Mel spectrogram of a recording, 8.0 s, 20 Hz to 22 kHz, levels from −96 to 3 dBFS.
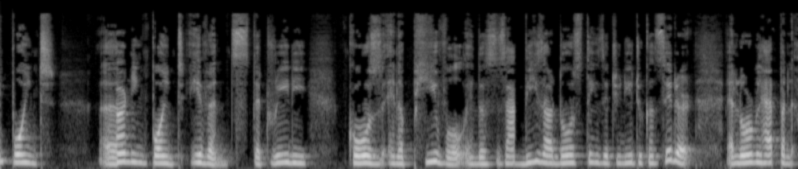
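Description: At 1.16 s, 5.13 to 5.15 s and 7.60 to 7.62 s the speech breaks up briefly, each from damaged data in a compressed stream. Corrupted bytes make the decoder misread frames and lose sync until it finds the next valid frame header.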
